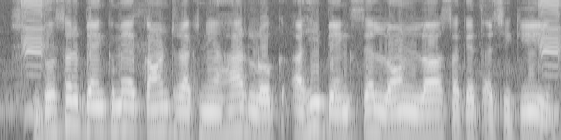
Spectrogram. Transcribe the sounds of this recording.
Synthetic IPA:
d̪osəɾbẽŋkmeəkaʊɳʈɾəkʰnijaɦaɾlokəɦibɛ̃ŋksẽlonlɔsəket̪ət͡ʃʰiki

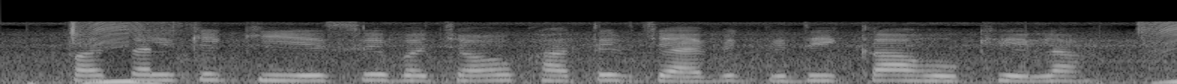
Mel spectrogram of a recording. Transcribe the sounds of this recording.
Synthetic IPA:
fɐsəlkekieːsebɐt͡ʃaːokʰaːt̪ɪɾd͡ʒaːɪʋɪkʋɪd̪ʱikaɦokʰeːlaː

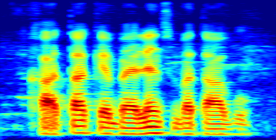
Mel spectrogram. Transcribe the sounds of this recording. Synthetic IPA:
kʰa̰ːt̪akebɛːlẽnsbɐt̪aːbu

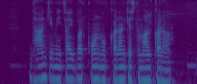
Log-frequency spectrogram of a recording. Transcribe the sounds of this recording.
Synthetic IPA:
d̪ʱaːnkemesaːipəɾkoːnʊp̚kəɾəɳkeɪst̪eːmaːlkəɾɦə̃

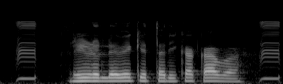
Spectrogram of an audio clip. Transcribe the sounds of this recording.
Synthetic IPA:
ɾiːɽleːweket̪əɾikakaːba

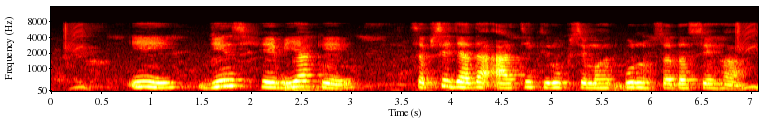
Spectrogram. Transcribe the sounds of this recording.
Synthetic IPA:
id͡ʒinshebijake | səbsed͡ʒjaːd̪a̰ʔaːɾt̪ʰɪkɾuːpseməɦət̪ːəpuɾnsəd̪əsjəɦɛ

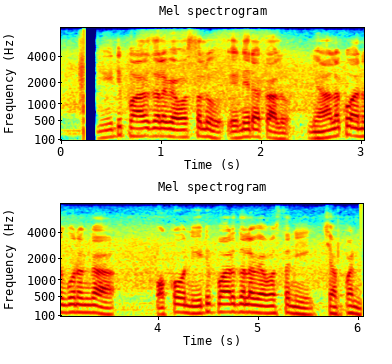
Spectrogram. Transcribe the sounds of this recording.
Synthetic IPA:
niːʈipaːɾud̪ɐlɐʋjɐʋɐst̪ʰɐluʔenːiɾɐkaːlṵ | njaːlɐkuɐnuɡuɾɐŋɡaː | pokoːniːʈipaːɾd̪ɐlɐʋjɐʋɐst̪ʰɐnit͡ʃɛpːɐɳɖi

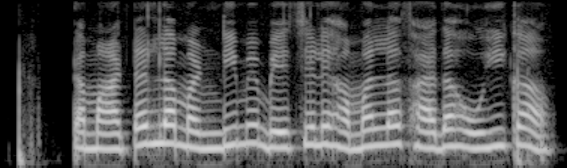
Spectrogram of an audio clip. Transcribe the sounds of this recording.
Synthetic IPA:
ʈɐmaːʈəɾlamɐɳɖimẽbeːt͡ʃeleɦɐməlafaːjd̪aɦoːɦikaː

